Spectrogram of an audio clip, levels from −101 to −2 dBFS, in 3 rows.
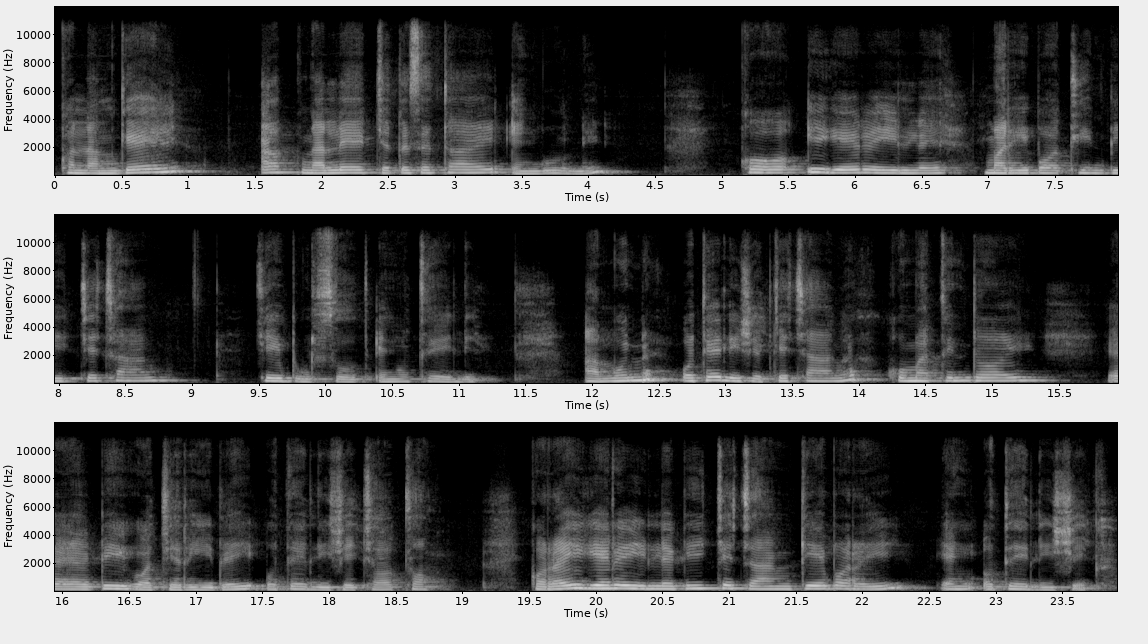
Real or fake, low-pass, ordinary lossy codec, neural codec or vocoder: fake; 10.8 kHz; none; codec, 44.1 kHz, 3.4 kbps, Pupu-Codec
